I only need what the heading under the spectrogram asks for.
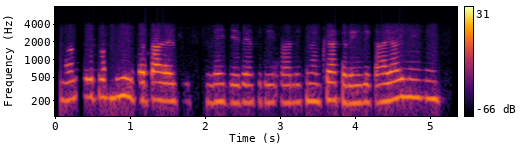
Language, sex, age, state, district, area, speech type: Urdu, female, 45-60, Bihar, Khagaria, rural, conversation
